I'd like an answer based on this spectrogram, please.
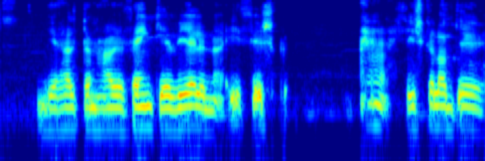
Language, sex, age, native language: Icelandic, male, 14, Icelandic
